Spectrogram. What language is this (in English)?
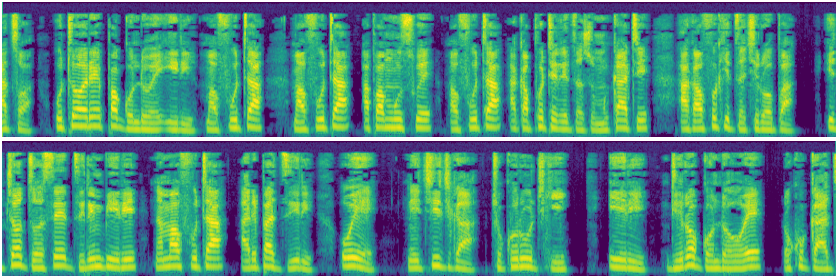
Shona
